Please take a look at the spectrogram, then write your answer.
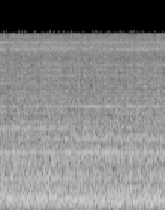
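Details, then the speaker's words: Walk-in pizza dough cooler refrigeration unit after condenser fan repair, gauge hoses being bled back into system: loud, even roar with steady fan drone, compressor gives a small clank as pressure jumps; running normally. "And you can see my pressure's jumped. You can hear the compressor make a little clank there."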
